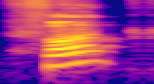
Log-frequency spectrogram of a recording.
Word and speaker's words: Funktasy: I know it's fantasy. It's Funktasy. Am I saying it right?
